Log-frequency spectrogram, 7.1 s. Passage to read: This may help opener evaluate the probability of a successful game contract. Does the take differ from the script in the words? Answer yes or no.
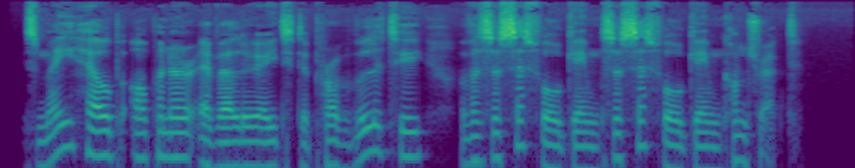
yes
